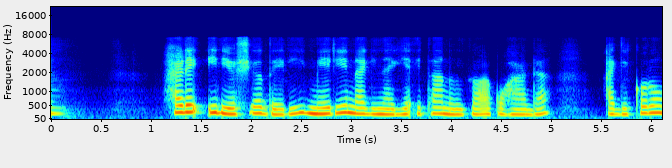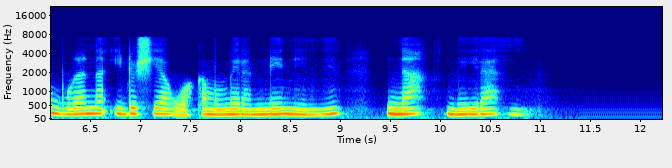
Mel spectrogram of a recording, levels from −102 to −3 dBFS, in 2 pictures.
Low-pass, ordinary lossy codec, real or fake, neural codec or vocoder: 7.2 kHz; MP3, 64 kbps; fake; codec, 16 kHz, about 1 kbps, DyCAST, with the encoder's durations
